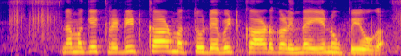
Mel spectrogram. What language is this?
Kannada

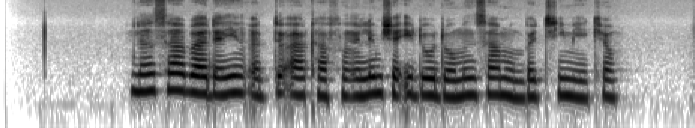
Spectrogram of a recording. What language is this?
Hausa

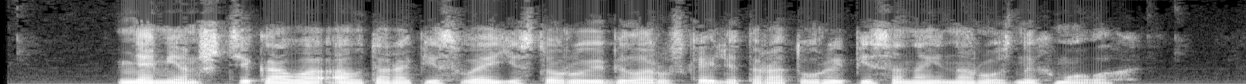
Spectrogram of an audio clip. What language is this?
Belarusian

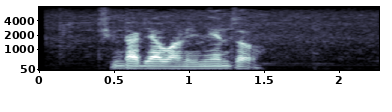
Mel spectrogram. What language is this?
Chinese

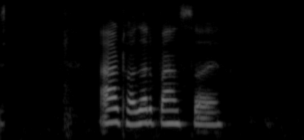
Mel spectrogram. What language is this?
Nepali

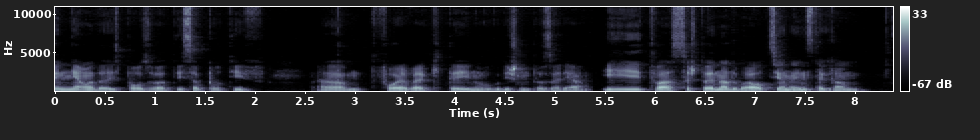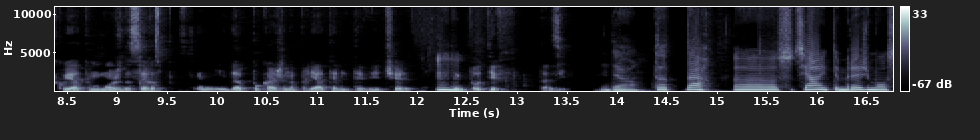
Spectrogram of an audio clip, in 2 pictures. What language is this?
Bulgarian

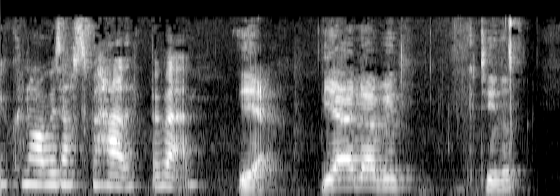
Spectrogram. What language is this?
Welsh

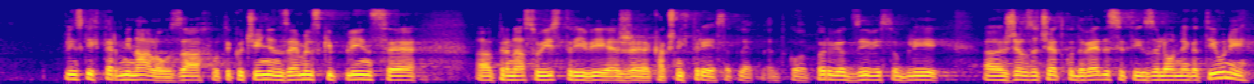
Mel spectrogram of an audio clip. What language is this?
Slovenian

